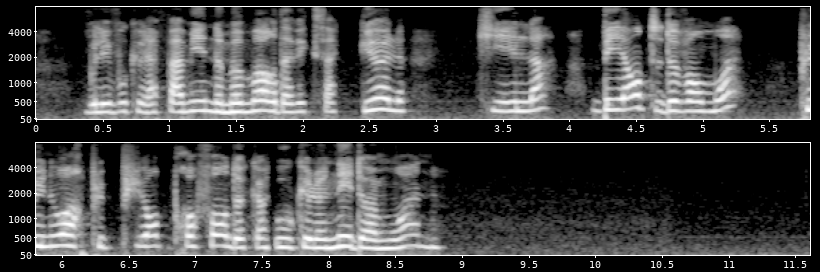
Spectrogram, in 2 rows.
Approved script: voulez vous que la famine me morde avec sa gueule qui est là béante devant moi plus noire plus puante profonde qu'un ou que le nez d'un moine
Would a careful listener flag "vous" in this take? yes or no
no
